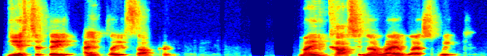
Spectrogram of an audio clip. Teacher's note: estoy pronunciando los verbos en pasado como en presente. Está escrito el ED, pero no lo estoy pronunciando.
